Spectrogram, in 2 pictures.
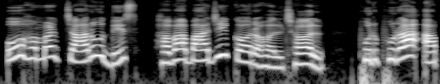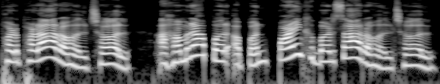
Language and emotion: Maithili, neutral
